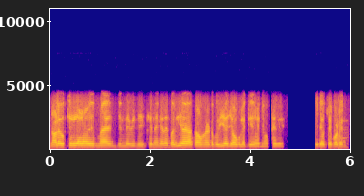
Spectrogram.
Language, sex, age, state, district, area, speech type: Punjabi, male, 18-30, Punjab, Fatehgarh Sahib, rural, conversation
